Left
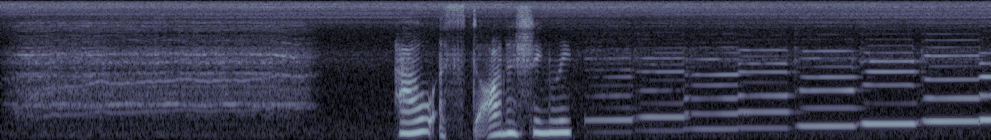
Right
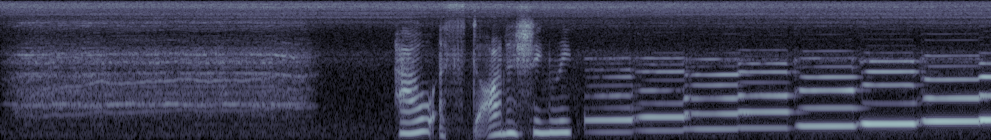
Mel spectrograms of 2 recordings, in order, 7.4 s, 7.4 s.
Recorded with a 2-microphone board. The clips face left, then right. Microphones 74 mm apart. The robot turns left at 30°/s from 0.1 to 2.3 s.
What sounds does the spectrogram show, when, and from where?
3.0 s a woman speaking: 10° left (ahead or behind)
4.4 s a flute: 40° right (ahead or behind)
